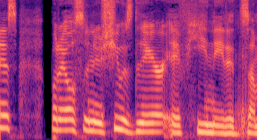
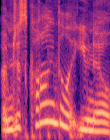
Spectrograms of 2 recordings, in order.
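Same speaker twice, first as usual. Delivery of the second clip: put-on nervous voice, faster; 4 semitones higher than usual. Retelling a school staffer's phone call to you, imitating a nervous caller. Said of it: "she was like nervous about having to have".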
